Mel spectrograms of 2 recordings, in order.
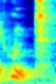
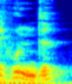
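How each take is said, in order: First: "Hund" ending in a crisp t; devoiced final D. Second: "Hund" ending in a voiced d with a little release; voiced final D. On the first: Teacher showing the correct German word, final t. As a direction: say "Hund" as "hoont", with a released t. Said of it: "you speak it with a T". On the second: Teacher showing what Germans never say, voiced d. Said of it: "you would never say Hund". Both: Shown as a demonstration.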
